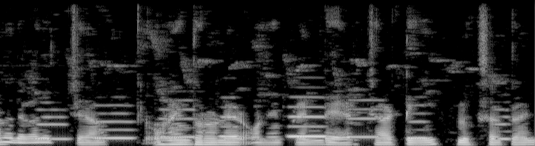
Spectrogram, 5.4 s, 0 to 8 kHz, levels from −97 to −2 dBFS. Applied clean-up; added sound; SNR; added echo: classical method Wiener filter.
